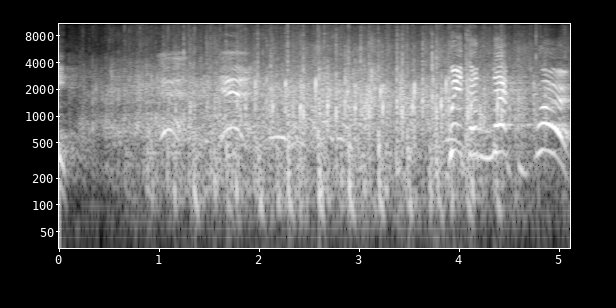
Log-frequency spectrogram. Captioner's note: people clapping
